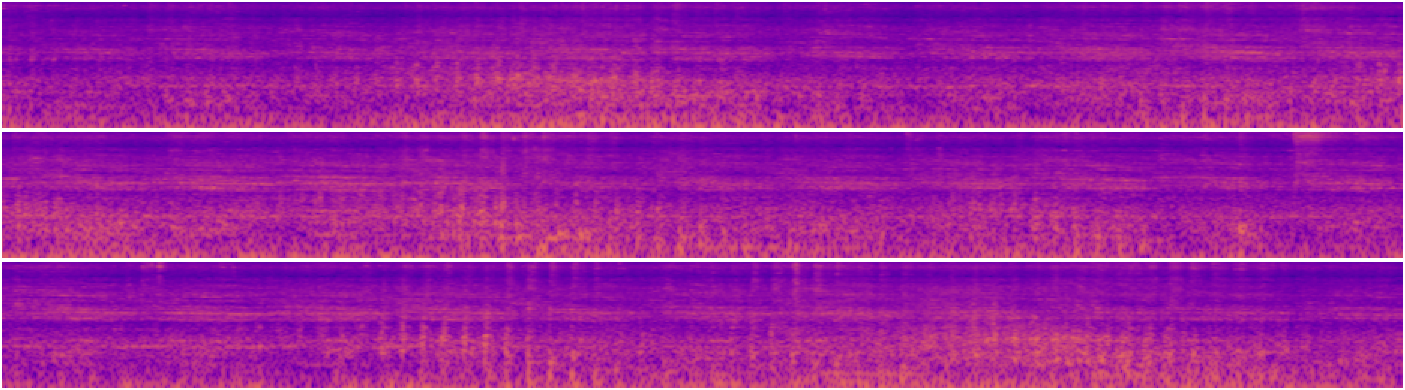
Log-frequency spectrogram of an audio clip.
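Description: Loaded covered grain hopper cars of a freight train rolling past, steel wheels clattering on the rails over a steady low rumble.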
